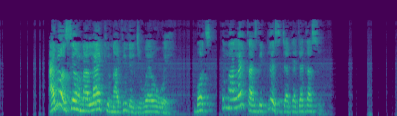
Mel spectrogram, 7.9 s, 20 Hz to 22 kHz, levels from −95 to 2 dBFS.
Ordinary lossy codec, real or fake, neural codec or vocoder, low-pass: MP3, 48 kbps; fake; vocoder, 48 kHz, 128 mel bands, Vocos; 10.8 kHz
